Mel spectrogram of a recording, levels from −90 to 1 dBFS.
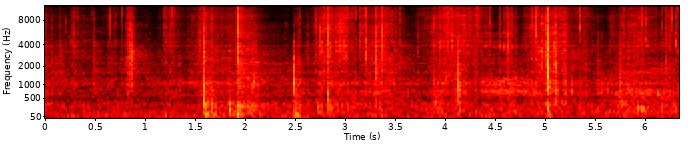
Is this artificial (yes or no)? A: yes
